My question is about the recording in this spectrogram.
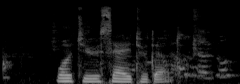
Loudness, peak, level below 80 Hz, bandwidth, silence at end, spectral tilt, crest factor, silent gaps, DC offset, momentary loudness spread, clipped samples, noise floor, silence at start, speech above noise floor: -34 LUFS; -18 dBFS; -62 dBFS; 16 kHz; 0.05 s; -6 dB/octave; 16 dB; none; under 0.1%; 14 LU; under 0.1%; -56 dBFS; 0 s; 24 dB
